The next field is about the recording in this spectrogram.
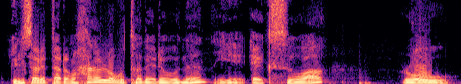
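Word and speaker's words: Ρ: 문자 헬라어로는 이제 카이와 로우라고 발음하는데 우리가 이제 크리스마스를 엑스마스라고 하잖아요. 그 X가 크라이스트를 발음하는 X자거든요. 그래서 그 X와 어 그리고 P는 P가 아니라 그 알파벳은 P처럼 보이지만 로우라고 발음하거든요.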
